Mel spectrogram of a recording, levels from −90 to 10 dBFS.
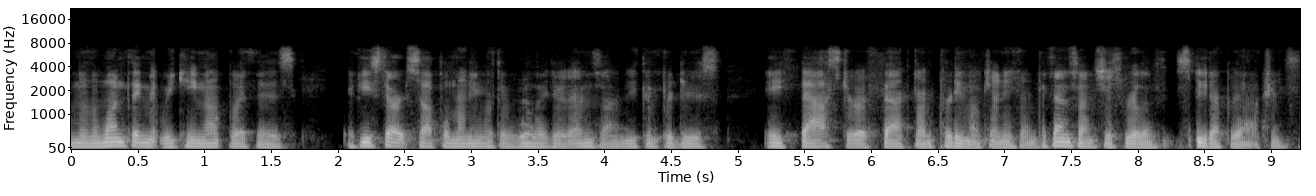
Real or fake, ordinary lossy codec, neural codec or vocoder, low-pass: fake; Opus, 32 kbps; codec, 44.1 kHz, 3.4 kbps, Pupu-Codec; 7.2 kHz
